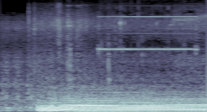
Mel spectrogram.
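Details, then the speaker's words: Petrol car on a cold start with the muffler middle box removed, leaving a hole. Loud, deep, booming, aggressive rumble from the exhaust leak, heard before it was welded and fixed. "Today, I need to go fix an exhaust leak because where I took the muffler out, the middle box, there's a hole now there. So now the sky is sounding really aggressive."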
